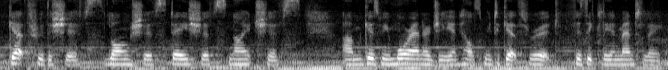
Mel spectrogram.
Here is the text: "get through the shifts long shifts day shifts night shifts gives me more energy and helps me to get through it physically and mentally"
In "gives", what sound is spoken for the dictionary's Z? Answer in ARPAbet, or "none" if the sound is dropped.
Z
